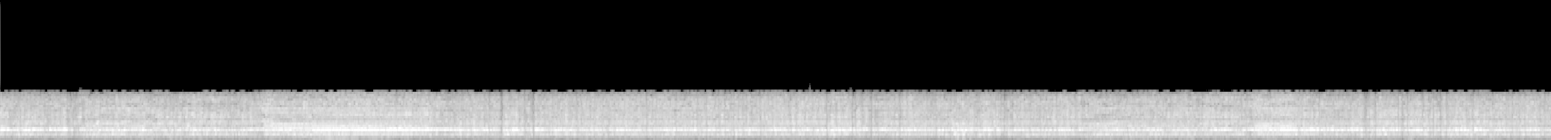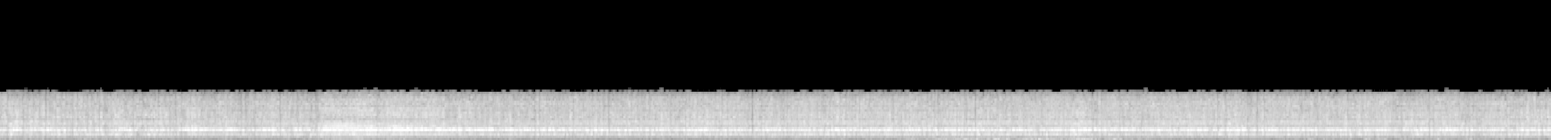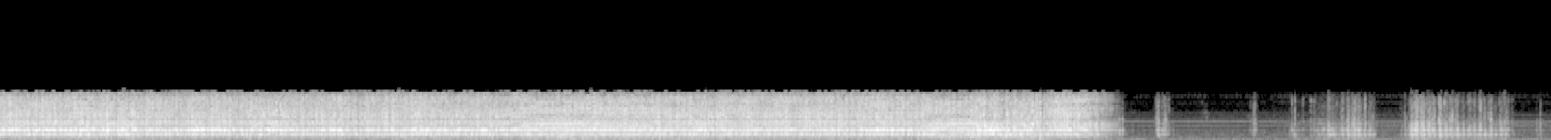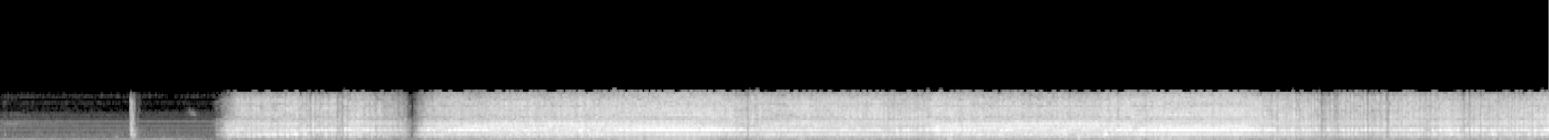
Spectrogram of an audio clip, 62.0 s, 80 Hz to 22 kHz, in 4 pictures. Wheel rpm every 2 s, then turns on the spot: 160, 160, 160, 160, 160, 160, 160, 160, 160, 160, 160, 160, 160, 160, 160, 160, 160, 160, 160, 160, 150, 10, 10, 10, 70, 100, 160, 160, 160, 160, 160.
44-46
